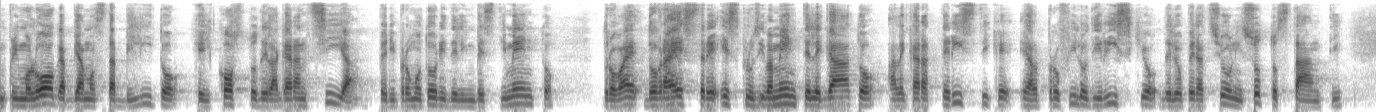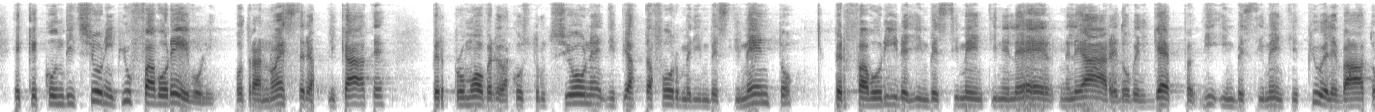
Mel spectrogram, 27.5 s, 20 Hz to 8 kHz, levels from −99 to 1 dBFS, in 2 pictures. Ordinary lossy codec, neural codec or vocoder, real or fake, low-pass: none; vocoder, 44.1 kHz, 128 mel bands, Pupu-Vocoder; fake; 7.2 kHz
